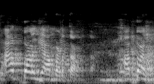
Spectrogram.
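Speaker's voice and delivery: mock the old man's heated taunt at the imam; worked-up old man. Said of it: "ایک بوڑھا آدمی اتنا جوش میں آ گیا". (بوڑھے آدمی کا جوشیلا طنز، نقل میں)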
